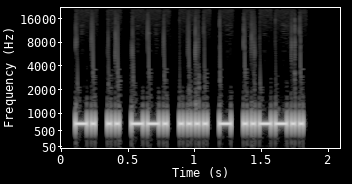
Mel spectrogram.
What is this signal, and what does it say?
Morse code, heard as a keyed tone, about 40 wpm, 700 Hz. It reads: NIGHT?
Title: Sentences from Top 300 Words and Abbreviations 40wpm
